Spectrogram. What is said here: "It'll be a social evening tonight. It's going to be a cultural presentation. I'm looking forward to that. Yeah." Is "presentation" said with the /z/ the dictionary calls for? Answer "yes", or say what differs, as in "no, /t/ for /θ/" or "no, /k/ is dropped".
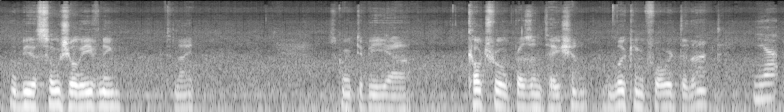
yes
